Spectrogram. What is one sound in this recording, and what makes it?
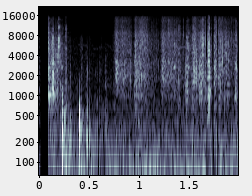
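A rifle fires a short burst of shots.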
